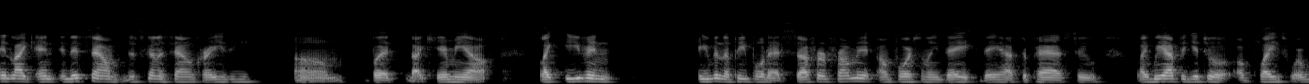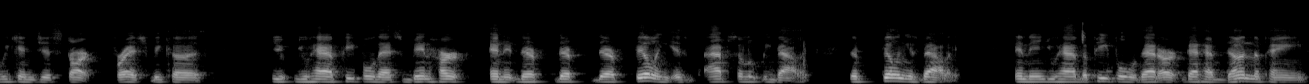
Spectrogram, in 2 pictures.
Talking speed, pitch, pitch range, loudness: 190 wpm, 120 Hz, 115-130 Hz, -30 LUFS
